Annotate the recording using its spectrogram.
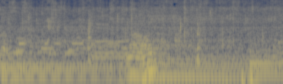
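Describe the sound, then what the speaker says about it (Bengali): Beef steak slices sizzle and fry in hot garlic oil with a dense, steady crackle, over which a voice briefly speaks. "এখন এই গরম রসুন আর তেলের মধ্যে স্টেকের স্লাইস বা বিফের স্লাইস স্টেক গুলো দিয়ে দিচ্ছি"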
